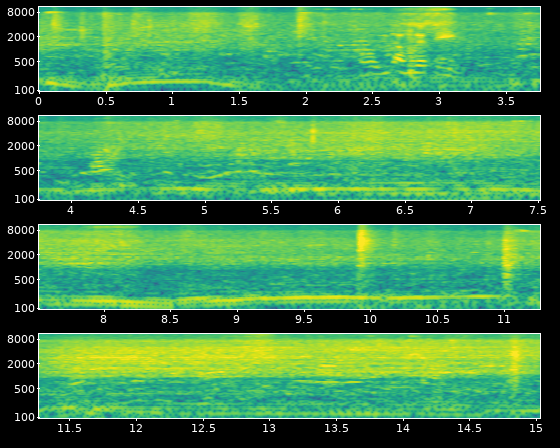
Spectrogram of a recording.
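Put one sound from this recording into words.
People talk in low voices in the background outdoors.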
